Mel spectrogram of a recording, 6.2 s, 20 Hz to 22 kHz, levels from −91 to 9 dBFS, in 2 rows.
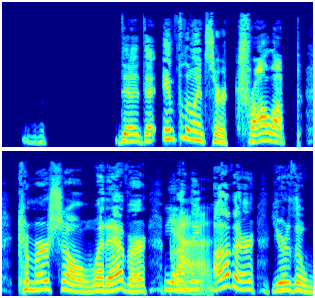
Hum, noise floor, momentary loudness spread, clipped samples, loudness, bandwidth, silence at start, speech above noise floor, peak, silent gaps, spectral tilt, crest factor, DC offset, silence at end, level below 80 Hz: none; under -90 dBFS; 5 LU; under 0.1%; -23 LUFS; 16 kHz; 0.25 s; over 67 dB; -6 dBFS; 0.46-1.12 s; -4 dB/octave; 18 dB; under 0.1%; 0 s; -72 dBFS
